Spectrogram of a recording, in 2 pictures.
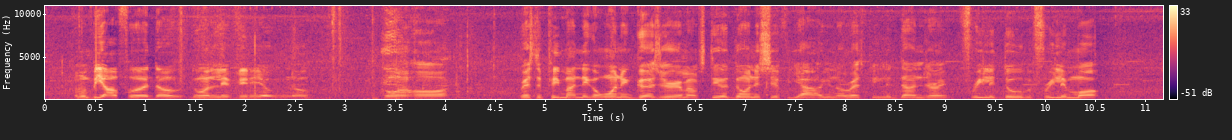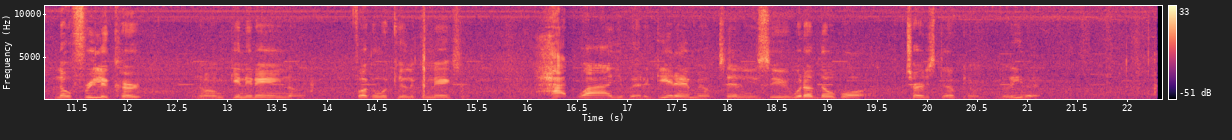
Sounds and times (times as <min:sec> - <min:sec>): Speech: 0:00.3 - 0:02.7, 0:03.4 - 0:04.1, 0:04.8 - 0:10.6, 0:11.3 - 0:15.4, 0:16.1 - 0:21.2.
